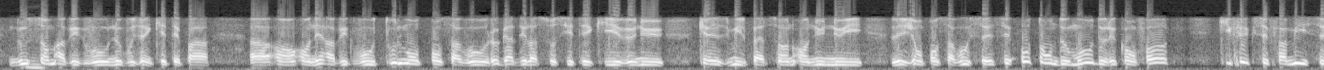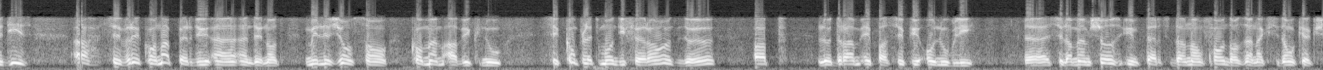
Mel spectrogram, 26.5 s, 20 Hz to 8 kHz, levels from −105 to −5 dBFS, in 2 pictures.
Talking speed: 215 wpm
